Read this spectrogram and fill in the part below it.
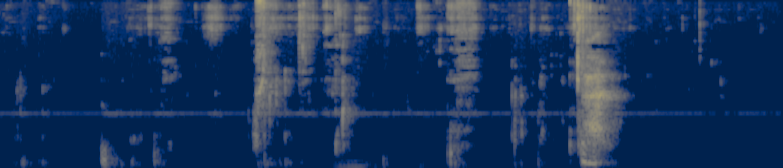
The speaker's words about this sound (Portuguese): Essa pausa da água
